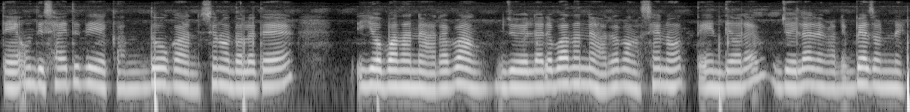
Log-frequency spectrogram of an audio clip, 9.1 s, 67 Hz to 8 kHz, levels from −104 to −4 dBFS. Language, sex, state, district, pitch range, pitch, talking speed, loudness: Chakma, female, Tripura, Dhalai, 190-215 Hz, 205 Hz, 125 wpm, -24 LUFS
